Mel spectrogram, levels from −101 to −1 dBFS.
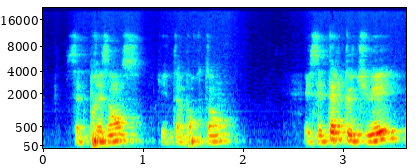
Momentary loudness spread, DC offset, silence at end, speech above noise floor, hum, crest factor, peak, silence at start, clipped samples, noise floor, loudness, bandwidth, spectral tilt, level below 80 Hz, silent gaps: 19 LU; under 0.1%; 0 s; 46 dB; none; 18 dB; -6 dBFS; 0.3 s; under 0.1%; -69 dBFS; -23 LUFS; 19.5 kHz; -7.5 dB/octave; -46 dBFS; none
